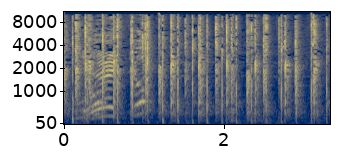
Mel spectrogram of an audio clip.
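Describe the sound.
A few people applaud in a studio in Kitakyushu. A voice sounds briefly at the start, then rapid, sharp claps follow at an uneven beat, fairly loud and close together.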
